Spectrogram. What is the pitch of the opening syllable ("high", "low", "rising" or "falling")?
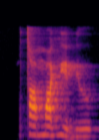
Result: high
